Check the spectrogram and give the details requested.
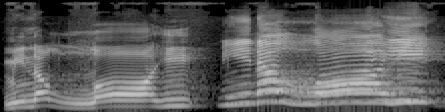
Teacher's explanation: اللہ پاک کے لام سے پہلے زبر آ رہا ہے تو اللہ پاک کا لام پر ہو جائے گا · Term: موٹا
